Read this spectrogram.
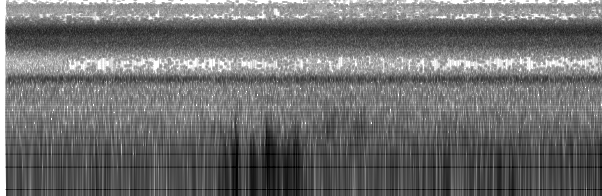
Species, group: Magicicada cassini, Cicadidae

